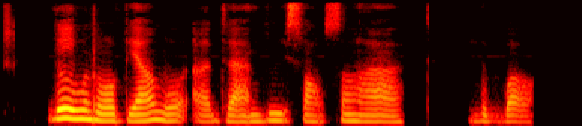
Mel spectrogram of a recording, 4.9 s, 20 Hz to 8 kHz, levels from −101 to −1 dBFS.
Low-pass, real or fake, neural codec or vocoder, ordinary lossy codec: 7.2 kHz; fake; codec, 16 kHz, 0.5 kbps, FunCodec, trained on LibriTTS, 25 frames a second; MP3, 48 kbps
